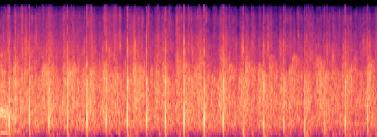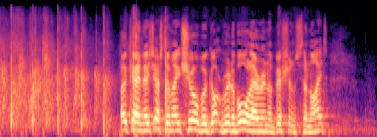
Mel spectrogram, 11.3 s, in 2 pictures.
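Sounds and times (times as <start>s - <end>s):
church congregation clapping: 0.0s - 8.3s
speech: 7.4s - 10.7s.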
